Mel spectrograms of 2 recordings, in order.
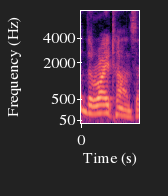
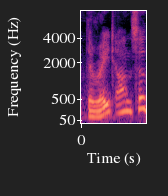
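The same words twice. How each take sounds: First: Said in the usual way. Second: A slip into Scottish, "right" sounding like "rate"; Scottish accent. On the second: Real, not acted. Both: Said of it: "That's my Scottish accent coming out".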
